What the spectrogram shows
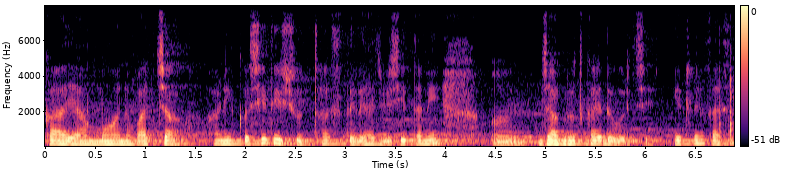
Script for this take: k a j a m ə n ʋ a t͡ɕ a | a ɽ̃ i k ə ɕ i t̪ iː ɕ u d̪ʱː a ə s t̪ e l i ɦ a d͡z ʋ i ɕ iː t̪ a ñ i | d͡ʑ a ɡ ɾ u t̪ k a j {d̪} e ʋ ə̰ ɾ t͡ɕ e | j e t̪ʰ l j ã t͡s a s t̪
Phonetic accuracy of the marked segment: correct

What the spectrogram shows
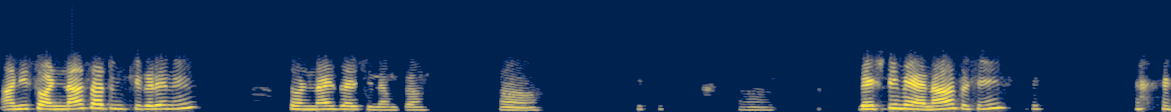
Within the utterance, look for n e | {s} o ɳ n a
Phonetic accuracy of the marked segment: correct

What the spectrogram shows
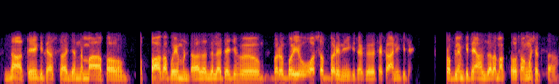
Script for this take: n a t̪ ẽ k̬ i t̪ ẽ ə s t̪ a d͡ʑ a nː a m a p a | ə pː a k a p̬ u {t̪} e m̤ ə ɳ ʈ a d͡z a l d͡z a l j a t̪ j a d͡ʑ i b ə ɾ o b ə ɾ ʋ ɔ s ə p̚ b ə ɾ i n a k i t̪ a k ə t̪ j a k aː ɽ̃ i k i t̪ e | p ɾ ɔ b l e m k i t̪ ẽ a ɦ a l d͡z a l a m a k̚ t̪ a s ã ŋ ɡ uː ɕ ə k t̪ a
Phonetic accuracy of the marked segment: incorrect: none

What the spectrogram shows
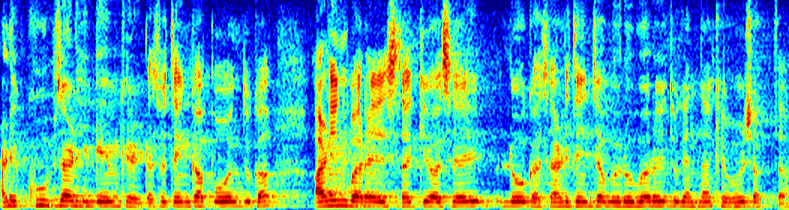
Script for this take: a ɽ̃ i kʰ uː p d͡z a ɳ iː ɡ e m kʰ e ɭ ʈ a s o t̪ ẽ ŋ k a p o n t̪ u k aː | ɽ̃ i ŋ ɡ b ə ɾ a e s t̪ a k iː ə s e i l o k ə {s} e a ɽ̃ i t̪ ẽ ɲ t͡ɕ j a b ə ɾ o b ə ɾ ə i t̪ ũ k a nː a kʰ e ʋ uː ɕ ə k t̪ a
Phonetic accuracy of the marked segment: correct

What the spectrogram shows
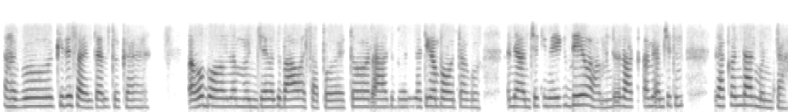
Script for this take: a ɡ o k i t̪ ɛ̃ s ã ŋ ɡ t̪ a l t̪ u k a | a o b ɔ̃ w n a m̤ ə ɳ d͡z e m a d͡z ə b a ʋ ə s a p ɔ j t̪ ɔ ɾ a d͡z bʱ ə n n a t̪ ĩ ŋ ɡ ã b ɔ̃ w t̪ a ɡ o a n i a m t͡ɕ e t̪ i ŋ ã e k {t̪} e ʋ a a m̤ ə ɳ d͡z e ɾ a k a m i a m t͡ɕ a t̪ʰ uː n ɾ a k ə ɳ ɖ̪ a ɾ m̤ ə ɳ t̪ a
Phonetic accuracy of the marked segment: incorrect: d̪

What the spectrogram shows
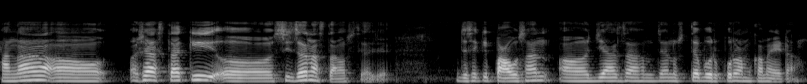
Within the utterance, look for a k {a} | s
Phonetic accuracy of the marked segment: incorrect: i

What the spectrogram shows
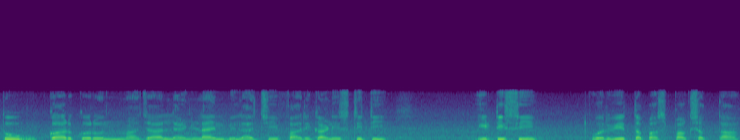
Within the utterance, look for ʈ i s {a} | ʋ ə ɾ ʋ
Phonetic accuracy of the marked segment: incorrect: i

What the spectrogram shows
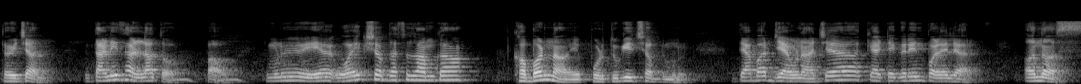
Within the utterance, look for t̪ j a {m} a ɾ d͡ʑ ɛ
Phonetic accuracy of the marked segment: incorrect: b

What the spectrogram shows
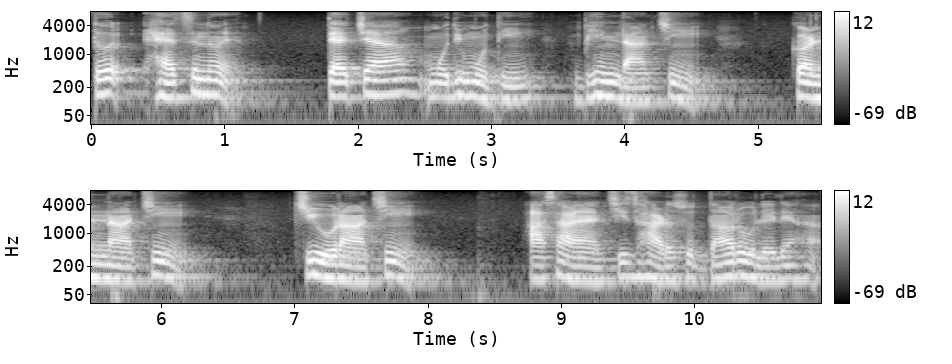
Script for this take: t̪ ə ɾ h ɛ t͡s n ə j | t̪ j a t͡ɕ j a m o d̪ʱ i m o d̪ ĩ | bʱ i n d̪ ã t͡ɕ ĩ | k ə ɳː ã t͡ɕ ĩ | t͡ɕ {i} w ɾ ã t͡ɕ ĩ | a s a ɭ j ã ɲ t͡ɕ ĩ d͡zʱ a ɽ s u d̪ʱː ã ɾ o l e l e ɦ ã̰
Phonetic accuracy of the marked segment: correct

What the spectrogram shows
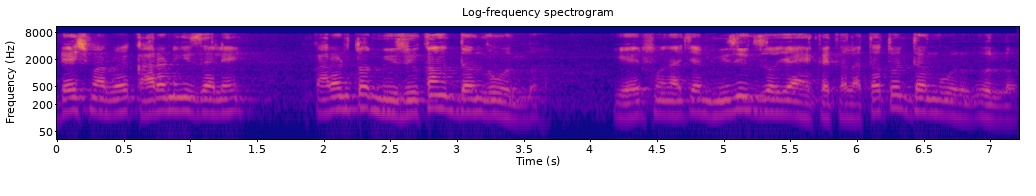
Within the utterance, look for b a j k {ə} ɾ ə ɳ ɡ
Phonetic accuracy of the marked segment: incorrect: a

